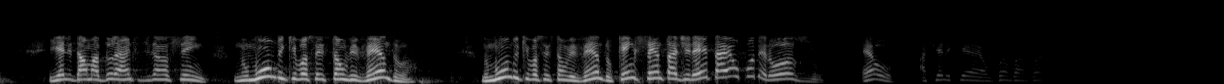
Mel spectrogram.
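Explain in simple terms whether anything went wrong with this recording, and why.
Two things went wrong. The first is tandem speech coding, heard all the way through. The speech passed through two different phone-style speech coders, one after the other. The second coder had to work on sound the first had already roughened. The damage adds up. The result is rough, muffled and warbly speech, with nothing above about 3.8 kHz. That missing top end is why it sounds dull and boxy.

The second is truncation distortion on a fade, from 7.03 s to the end at 12.24 s. The clip fades out from around 7 s. But the quiet tail was handled with too little detail and no masking noise. The sound breaks into coarse steps as it gets softer. From about 8.7 s to the end it sounds gritty.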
